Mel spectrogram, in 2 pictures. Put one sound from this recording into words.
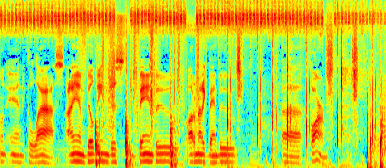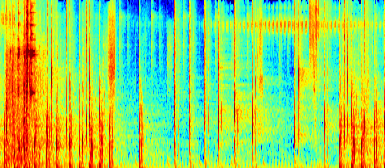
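Stone blocks crack and break in quick succession.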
